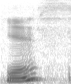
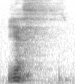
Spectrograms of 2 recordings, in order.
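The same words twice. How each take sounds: First: It is said in a soft, cooing, encouraging tone. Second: It is said in a sharp, forbidding tone. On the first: The child is being encouraged. "절반은 yes 이렇게 cooing 하듯이 말을 하고" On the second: The child is being forbidden. "금지하듯이 yes 이렇게"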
